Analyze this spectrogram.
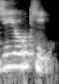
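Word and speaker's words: GOQii: is the founder and ceo of gokey pronounced geokey mr gondalas the founder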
